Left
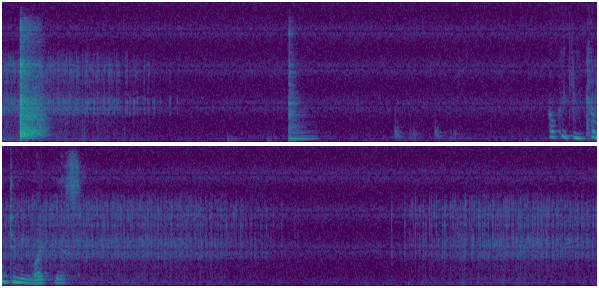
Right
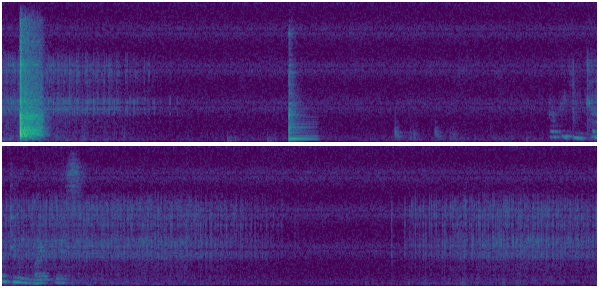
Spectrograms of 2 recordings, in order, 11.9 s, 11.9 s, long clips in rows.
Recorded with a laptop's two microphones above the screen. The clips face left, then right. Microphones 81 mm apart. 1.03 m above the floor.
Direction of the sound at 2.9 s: 50° right (ahead or behind).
